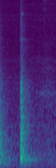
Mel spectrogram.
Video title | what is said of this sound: IHSP-SA International Seminar Plenary B: INNOVATIVE AFFORDABLE HOUSING FINANCE OPTIONS | No one wants to live in a house that sounds like that. They want to knock a wall and hear it's solid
